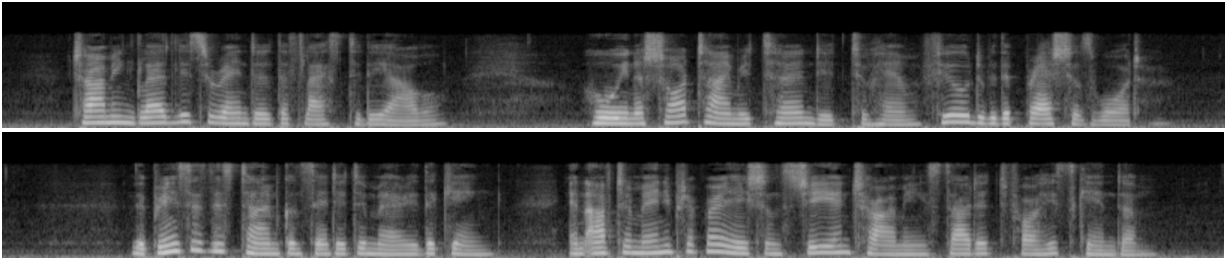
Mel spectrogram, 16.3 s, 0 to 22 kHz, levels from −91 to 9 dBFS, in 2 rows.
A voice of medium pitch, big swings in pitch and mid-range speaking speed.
No: medium, 160 Hz; average, 4.2 semitones; average, 155 wpm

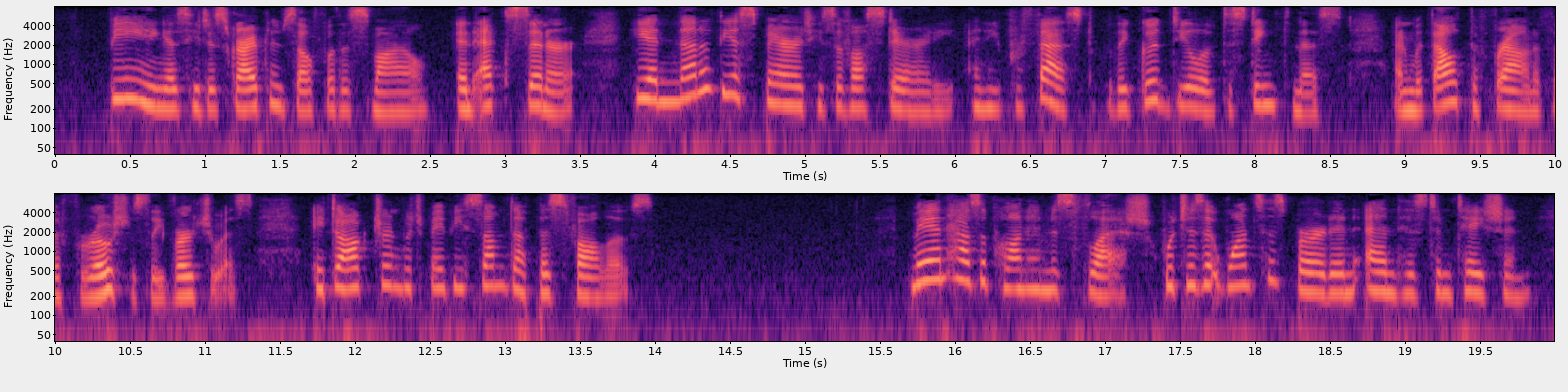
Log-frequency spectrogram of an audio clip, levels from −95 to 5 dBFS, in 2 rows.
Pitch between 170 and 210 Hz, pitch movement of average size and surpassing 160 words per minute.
No: high, 220 Hz; average, 4.8 semitones; average, 180 wpm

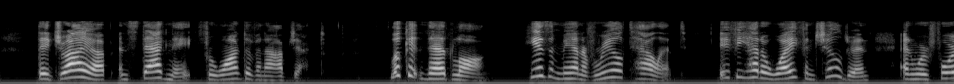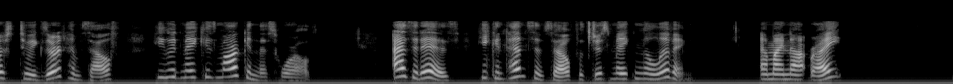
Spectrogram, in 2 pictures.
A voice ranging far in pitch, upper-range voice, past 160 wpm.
Yes: wide, 6.4 semitones; very high, 250 Hz; average, 180 wpm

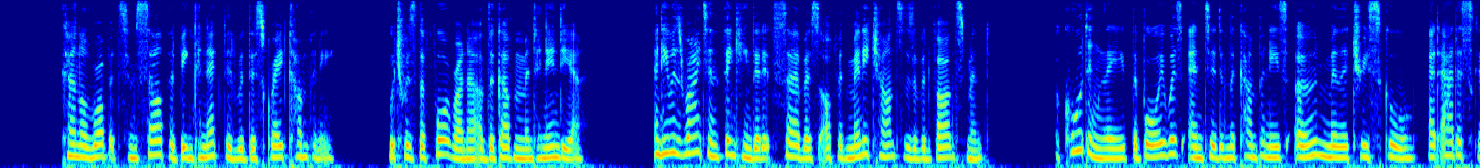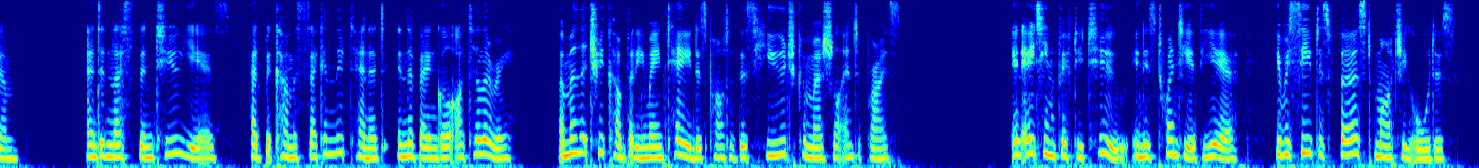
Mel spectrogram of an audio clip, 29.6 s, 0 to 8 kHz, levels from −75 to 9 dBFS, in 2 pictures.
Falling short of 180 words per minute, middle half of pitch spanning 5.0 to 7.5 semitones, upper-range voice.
No: average, 170 wpm; average, 3.8 semitones; high, 200 Hz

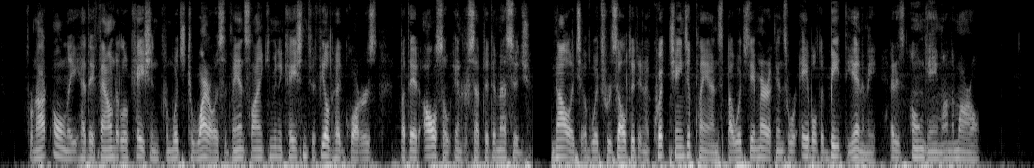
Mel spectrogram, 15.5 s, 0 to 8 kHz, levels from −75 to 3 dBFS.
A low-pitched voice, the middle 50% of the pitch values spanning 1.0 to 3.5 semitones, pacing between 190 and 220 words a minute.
Yes: low, 115 Hz; average, 2.9 semitones; average, 200 wpm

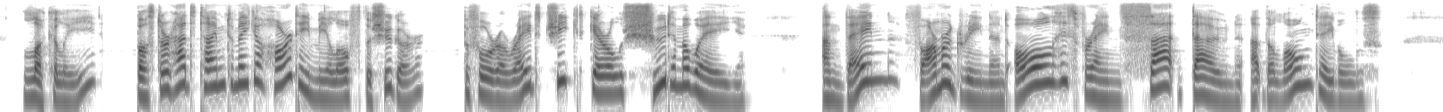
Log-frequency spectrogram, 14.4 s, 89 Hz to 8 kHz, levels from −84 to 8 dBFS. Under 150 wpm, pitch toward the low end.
No: average, 140 wpm; medium, 180 Hz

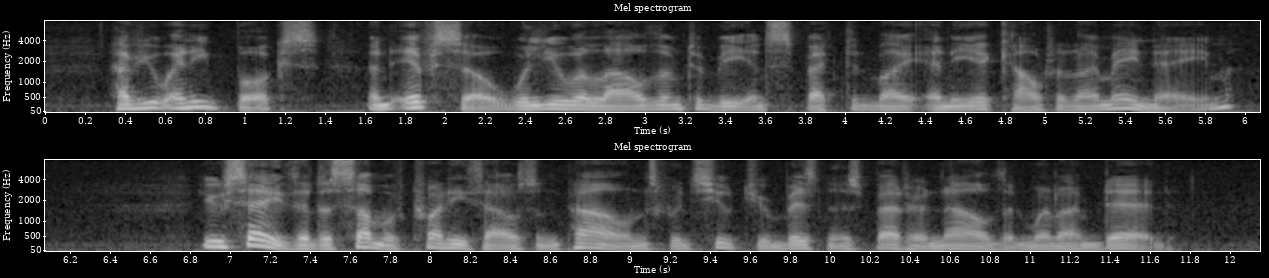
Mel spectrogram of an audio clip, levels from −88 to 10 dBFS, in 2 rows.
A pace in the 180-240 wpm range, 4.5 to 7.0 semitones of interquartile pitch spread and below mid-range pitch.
Yes: average, 185 wpm; average, 4.9 semitones; low, 105 Hz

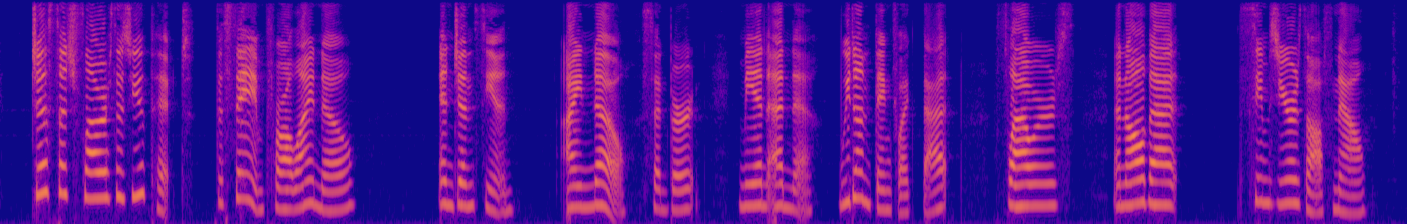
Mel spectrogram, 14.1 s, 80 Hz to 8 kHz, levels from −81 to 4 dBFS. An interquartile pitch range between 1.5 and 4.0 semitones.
No: average, 4.4 semitones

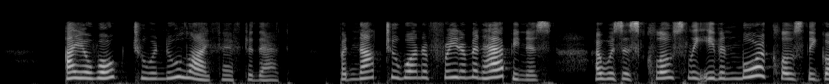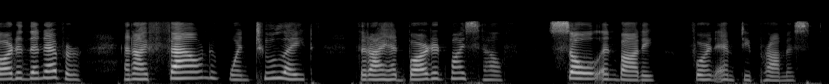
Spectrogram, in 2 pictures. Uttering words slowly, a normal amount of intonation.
No: average, 160 wpm; average, 4.6 semitones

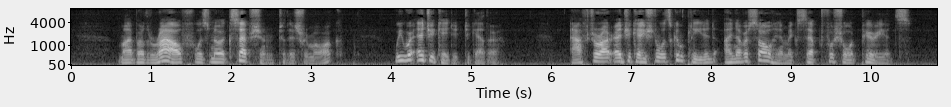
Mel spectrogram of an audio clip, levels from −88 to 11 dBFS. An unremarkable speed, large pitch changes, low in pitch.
Yes: average, 145 wpm; wide, 6.8 semitones; low, 130 Hz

